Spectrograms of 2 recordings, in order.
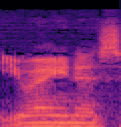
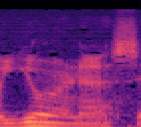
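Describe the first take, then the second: First: It sounds like the phrase 'your anus'. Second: It sounds like the word 'urine'. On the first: The name evokes a backside. "in which you refer to your ass" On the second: The name evokes urine. "in which you refer to piss"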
